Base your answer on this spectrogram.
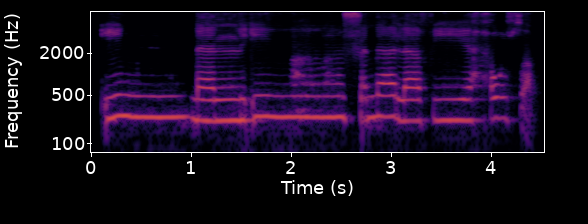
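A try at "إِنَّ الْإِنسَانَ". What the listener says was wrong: Sana, sa panjang. Innal insana.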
